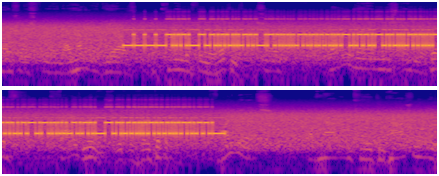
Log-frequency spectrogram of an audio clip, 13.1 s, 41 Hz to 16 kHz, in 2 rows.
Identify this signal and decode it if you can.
RTTY (45.45 baud, 850 Hz shift), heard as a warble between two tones, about 1160 Hz centre, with radio static. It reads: ONLY VERY DISTANTLY RELATED, THIS IS AN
